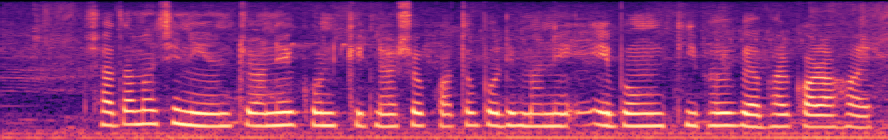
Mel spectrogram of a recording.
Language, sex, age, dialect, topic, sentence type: Bengali, female, 31-35, Rajbangshi, agriculture, question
